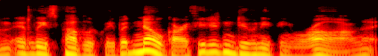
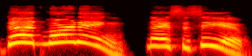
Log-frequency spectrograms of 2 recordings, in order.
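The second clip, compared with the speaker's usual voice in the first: high, loud sing-out greeting; loud shouting; 4 dB louder than usual. Acted. Chipper character greets hungover friends, shouting. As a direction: call it out piercingly high and loud. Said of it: "they are shouting really loud".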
